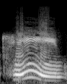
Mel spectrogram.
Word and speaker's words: Kane: You know, Kane, his name is actually pronounced Kane. I guess his dad had Hawaiian ties, and that's how he got the name Kane, K-A-N-E.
